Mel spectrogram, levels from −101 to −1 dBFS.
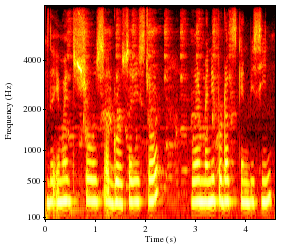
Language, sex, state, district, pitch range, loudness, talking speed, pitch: English, female, Assam, Kamrup Metropolitan, 250-260 Hz, -14 LUFS, 155 wpm, 255 Hz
